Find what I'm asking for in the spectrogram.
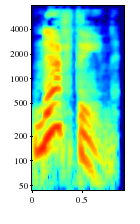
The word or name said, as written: naphthene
